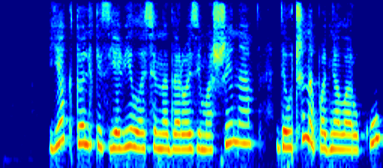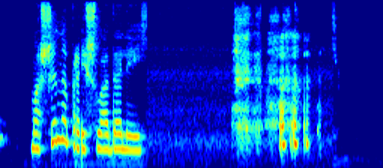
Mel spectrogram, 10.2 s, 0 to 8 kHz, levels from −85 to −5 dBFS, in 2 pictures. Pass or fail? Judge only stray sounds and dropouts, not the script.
fail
